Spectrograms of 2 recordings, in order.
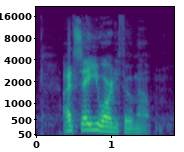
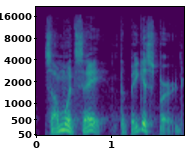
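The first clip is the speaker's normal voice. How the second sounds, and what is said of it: Dramatic narrator voice. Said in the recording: “like a narrator voice”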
